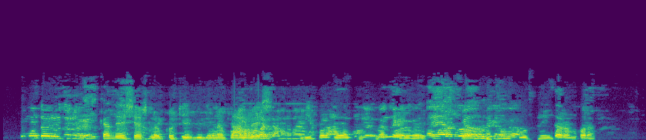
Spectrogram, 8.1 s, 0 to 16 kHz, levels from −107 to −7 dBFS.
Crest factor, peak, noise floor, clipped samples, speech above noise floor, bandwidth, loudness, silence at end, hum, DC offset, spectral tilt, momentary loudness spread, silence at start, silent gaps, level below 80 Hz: 14 dB; -2 dBFS; -67 dBFS; under 0.1%; 53 dB; 6.4 kHz; -15 LUFS; 0.65 s; none; under 0.1%; -8 dB/octave; 7 LU; 0.25 s; none; -58 dBFS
